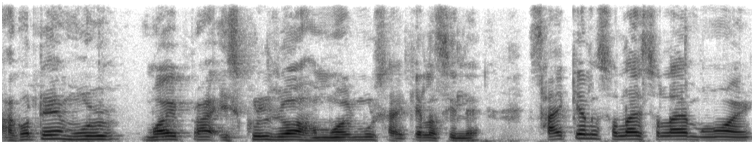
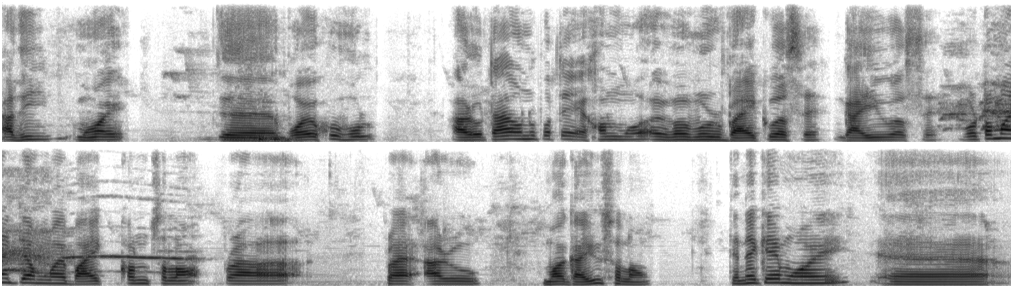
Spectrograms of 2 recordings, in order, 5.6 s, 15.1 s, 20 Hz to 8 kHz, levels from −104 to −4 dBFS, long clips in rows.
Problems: none marked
